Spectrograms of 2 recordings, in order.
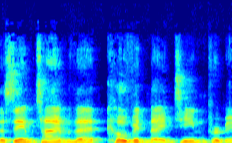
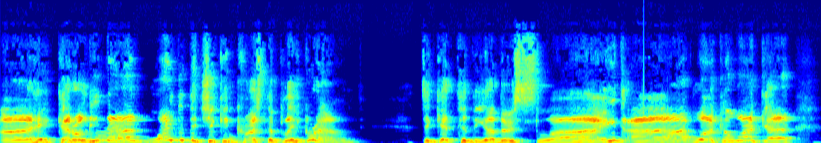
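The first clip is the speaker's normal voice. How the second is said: pitch raised with a swinging tune; 9 semitones higher than usual. Running through a series of cartoon and Muppet voice impressions, Fozzie Bear voice. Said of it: "and then there's Fozzie".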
